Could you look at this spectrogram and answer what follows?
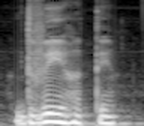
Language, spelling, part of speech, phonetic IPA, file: Ukrainian, двигати, verb, [ˈdʋɪɦɐte], Uk-двигати.ogg
- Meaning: to move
